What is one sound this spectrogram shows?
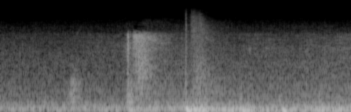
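A tank gun fires with a loud boom.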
